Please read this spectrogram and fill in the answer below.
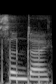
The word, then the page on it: Sunday: English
